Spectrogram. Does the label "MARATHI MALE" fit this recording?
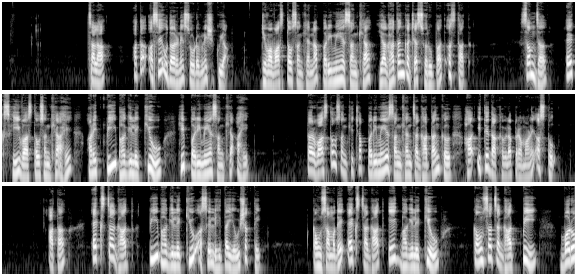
Yes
